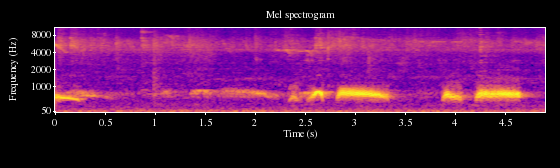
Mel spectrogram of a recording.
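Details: Spotted dove coo phrases: soft low drawn-out notes, then a clipped note and a louder sustained coo, repeated, with faint outdoor background.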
